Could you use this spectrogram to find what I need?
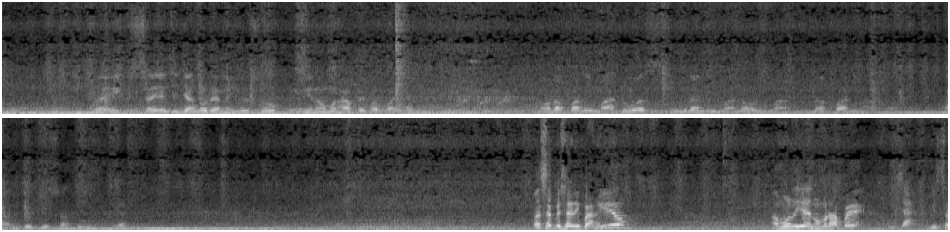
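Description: A young man talks calmly and casually, close to the microphone.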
